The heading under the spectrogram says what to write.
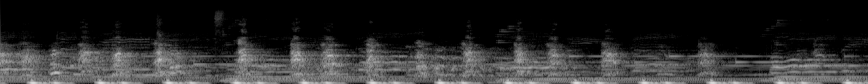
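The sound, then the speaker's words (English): Several dogs bark in a steady stream of overlapping barks and yips, loud, with a low, regular thumping pulse running underneath throughout, as someone walks down the aisle in front of them. “I want to walk down the middle of the aisle again to see if they'll get up and start barking”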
